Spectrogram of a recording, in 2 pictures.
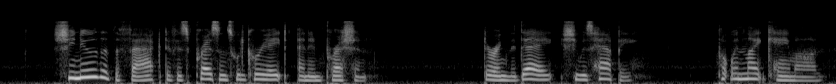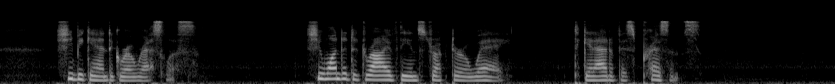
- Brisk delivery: No, average, 145 wpm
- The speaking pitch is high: Yes, high, 200 Hz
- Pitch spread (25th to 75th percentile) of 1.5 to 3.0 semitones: No, average, 3.8 semitones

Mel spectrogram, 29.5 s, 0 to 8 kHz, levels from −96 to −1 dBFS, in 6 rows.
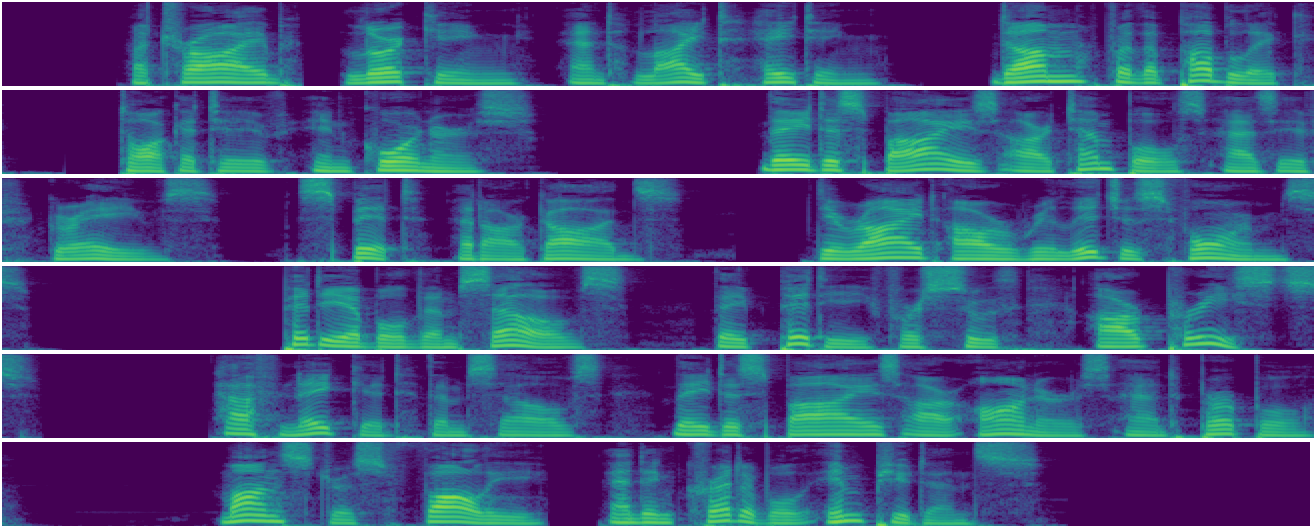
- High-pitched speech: No, low, 130 Hz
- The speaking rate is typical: No, slow, 100 wpm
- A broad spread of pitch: No, average, 4.9 semitones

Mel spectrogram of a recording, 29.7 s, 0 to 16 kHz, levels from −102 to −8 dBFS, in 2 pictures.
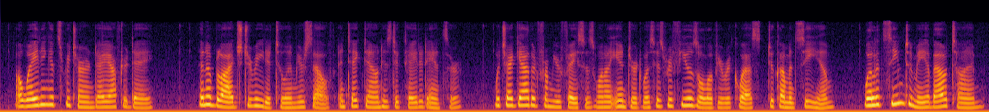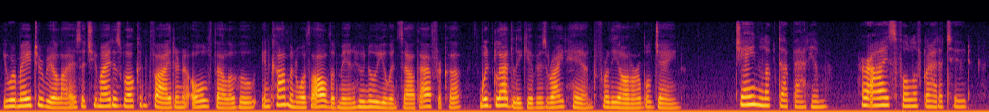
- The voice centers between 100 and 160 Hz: No, medium, 175 Hz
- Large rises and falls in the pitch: No, average, 4.6 semitones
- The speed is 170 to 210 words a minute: Yes, average, 190 wpm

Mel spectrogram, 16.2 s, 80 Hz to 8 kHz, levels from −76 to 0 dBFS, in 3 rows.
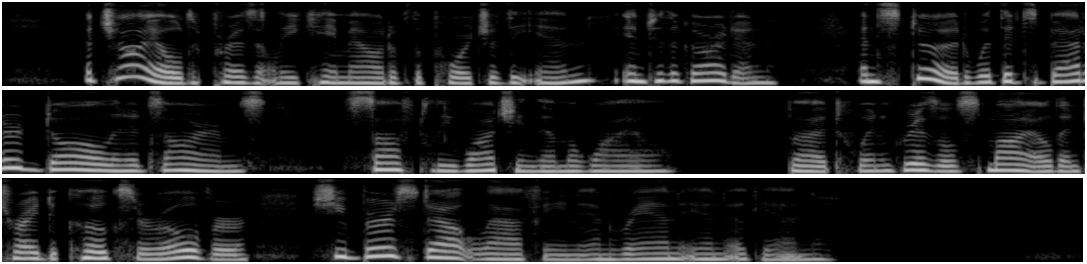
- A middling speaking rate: Yes, average, 165 wpm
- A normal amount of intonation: Yes, average, 4.0 semitones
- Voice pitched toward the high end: Yes, high, 195 Hz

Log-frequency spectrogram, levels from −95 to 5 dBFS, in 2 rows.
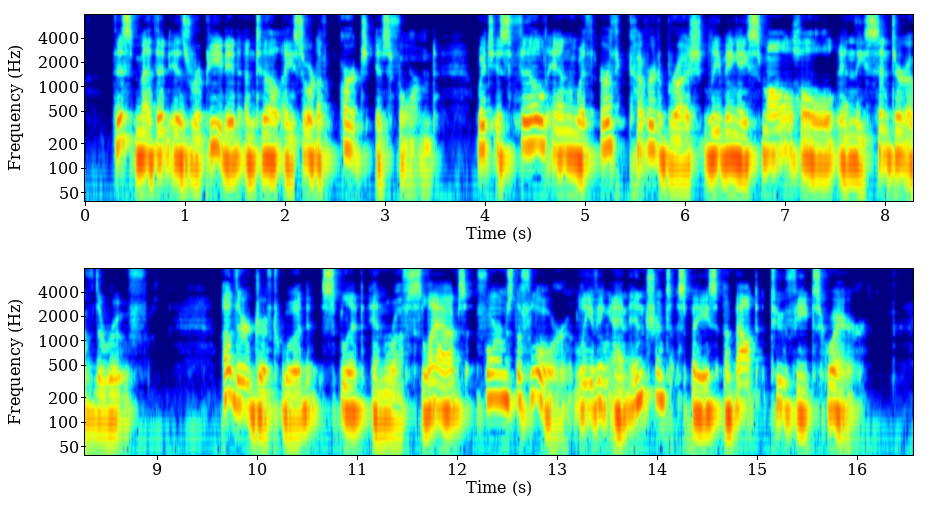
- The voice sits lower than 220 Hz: Yes, low, 135 Hz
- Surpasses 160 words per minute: Yes, average, 170 wpm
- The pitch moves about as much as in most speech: Yes, average, 3.8 semitones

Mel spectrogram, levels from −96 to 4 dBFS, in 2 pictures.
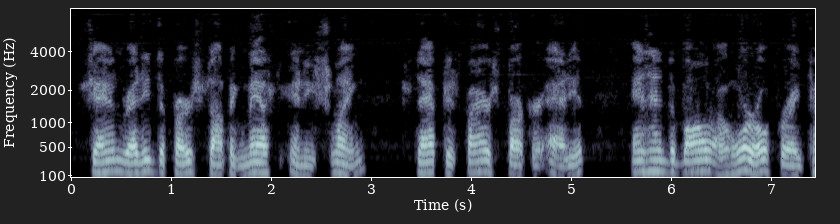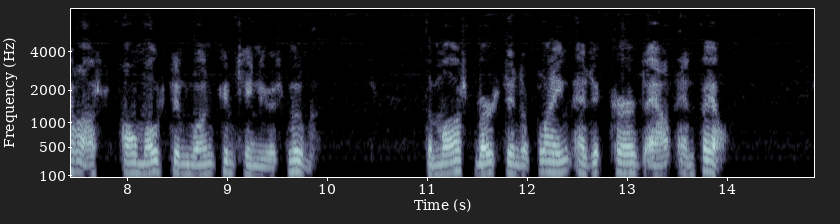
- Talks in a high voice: No, low, 130 Hz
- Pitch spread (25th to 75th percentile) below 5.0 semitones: Yes, average, 2.8 semitones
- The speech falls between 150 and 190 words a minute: Yes, average, 155 wpm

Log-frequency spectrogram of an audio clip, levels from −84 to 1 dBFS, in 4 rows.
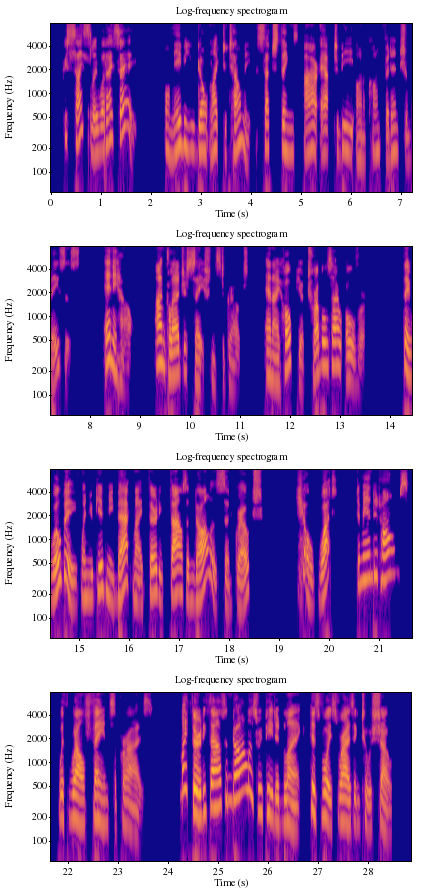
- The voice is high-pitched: Yes, high, 195 Hz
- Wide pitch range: Yes, wide, 6.4 semitones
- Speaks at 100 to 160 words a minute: Yes, slow, 135 wpm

